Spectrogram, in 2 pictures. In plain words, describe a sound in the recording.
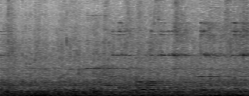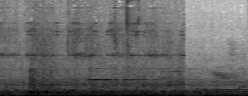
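Small wheels of a trolley roll along a hard floor.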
